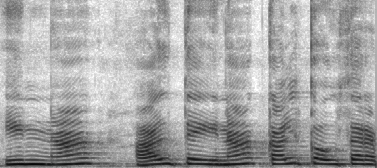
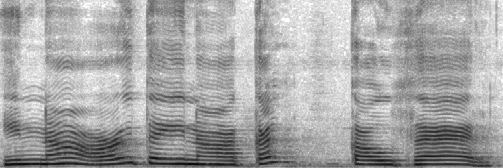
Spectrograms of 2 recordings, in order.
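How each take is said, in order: First: The 'ka' is split off and joined to 'kawthar'. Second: The 'ka' stays joined to the word before it. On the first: It means given something like Kawthar. The speaker calls it wrong. "பெரும்பாலும் எப்படி சொல்லுவாங்க" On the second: It means given Kawthar itself. The speaker calls it right. "அப்போ எப்படி சொல்லணும்"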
